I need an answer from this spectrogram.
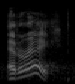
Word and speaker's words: Ettore: Eter.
